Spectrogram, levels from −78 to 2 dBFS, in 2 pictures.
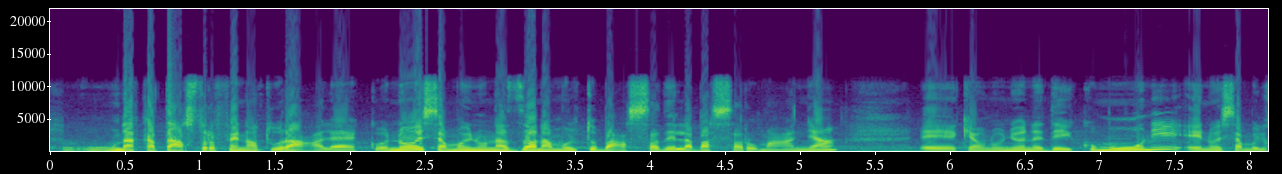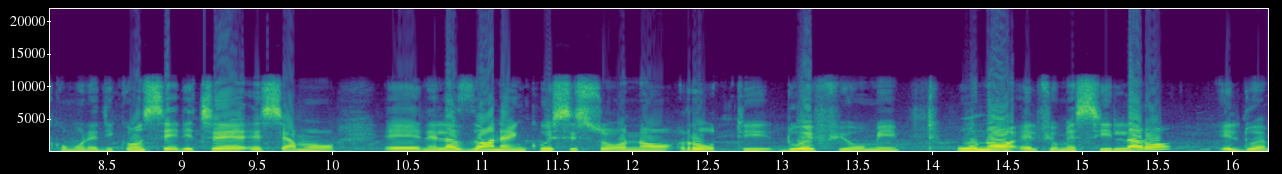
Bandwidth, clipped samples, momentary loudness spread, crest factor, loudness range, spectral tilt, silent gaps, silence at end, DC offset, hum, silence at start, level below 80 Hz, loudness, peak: over 20 kHz; 2%; 7 LU; 10 dB; 3 LU; -3.5 dB/octave; none; 0 s; under 0.1%; none; 0 s; -34 dBFS; -9 LUFS; 0 dBFS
